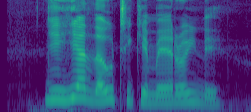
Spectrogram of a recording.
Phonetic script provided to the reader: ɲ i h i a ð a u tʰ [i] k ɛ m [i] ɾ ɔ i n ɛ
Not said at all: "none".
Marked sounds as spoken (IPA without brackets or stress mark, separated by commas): i, ɛ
